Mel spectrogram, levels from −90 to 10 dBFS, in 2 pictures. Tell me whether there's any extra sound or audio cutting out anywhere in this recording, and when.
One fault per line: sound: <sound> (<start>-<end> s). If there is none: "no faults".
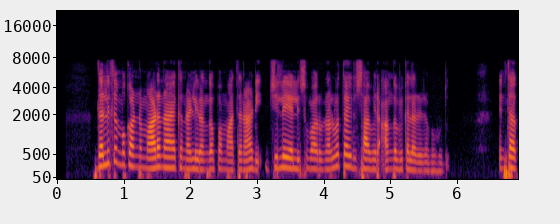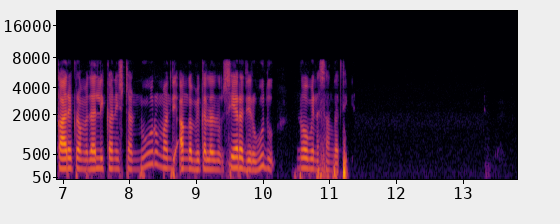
no faults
